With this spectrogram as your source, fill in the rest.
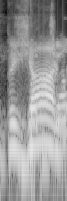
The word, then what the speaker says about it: Bijan: Bajan. Sorry, I want to look up the clip. I wanted to get his name right. It's Bajan Robinson.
